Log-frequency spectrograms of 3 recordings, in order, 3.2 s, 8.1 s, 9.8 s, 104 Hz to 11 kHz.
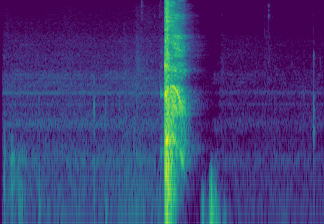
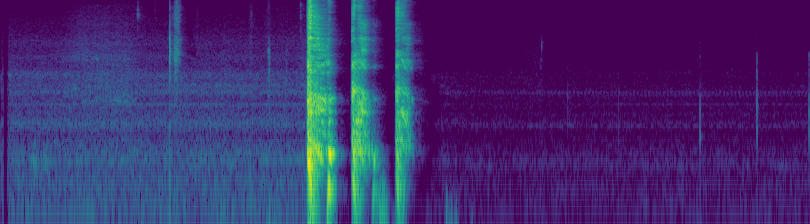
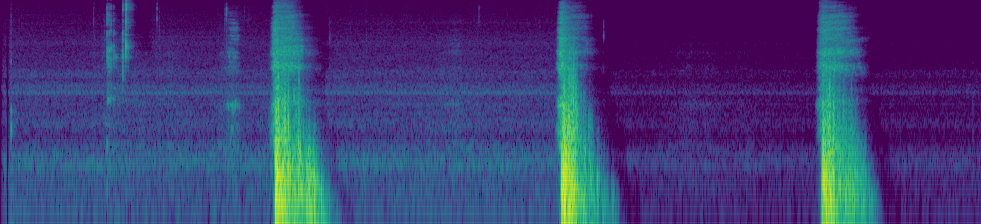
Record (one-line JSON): {"cough_length": "3.2 s", "cough_amplitude": 32768, "cough_signal_mean_std_ratio": 0.18, "three_cough_length": "8.1 s", "three_cough_amplitude": 32768, "three_cough_signal_mean_std_ratio": 0.17, "exhalation_length": "9.8 s", "exhalation_amplitude": 32768, "exhalation_signal_mean_std_ratio": 0.21, "survey_phase": "beta (2021-08-13 to 2022-03-07)", "age": "18-44", "gender": "Male", "wearing_mask": "No", "symptom_cough_any": true, "symptom_onset": "8 days", "smoker_status": "Never smoked", "recruitment_source": "REACT", "submission_delay": "1 day", "covid_test_result": "Negative", "covid_test_method": "RT-qPCR", "influenza_a_test_result": "Unknown/Void", "influenza_b_test_result": "Unknown/Void"}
